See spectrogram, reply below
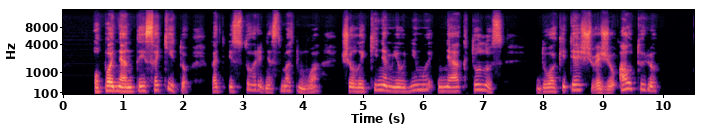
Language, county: Lithuanian, Panevėžys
